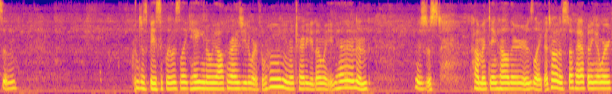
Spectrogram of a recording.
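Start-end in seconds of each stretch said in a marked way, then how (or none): none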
